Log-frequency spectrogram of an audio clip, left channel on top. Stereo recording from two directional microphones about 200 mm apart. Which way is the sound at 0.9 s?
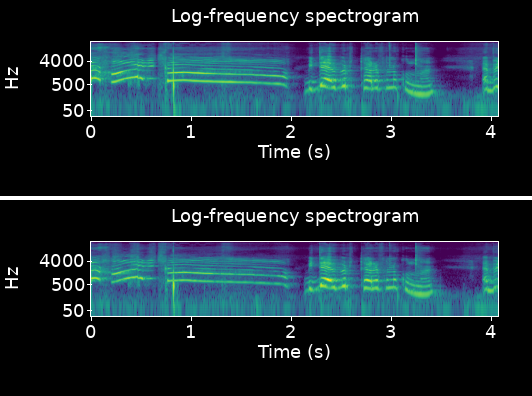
45° left (ahead or behind).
